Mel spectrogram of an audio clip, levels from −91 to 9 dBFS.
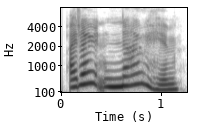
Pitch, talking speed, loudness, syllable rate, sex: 285 Hz, 190 wpm, -14 LUFS, 3.6 syllables/s, female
